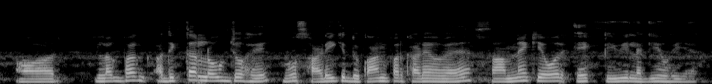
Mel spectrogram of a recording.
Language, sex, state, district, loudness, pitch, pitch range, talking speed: Maithili, male, Bihar, Supaul, -24 LUFS, 145 Hz, 135-160 Hz, 185 wpm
